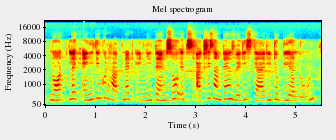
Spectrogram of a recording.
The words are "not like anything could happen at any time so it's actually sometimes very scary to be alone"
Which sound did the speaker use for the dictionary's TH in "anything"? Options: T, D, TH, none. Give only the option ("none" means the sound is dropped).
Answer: T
